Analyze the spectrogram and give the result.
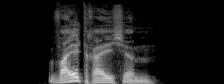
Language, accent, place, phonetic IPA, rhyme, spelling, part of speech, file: German, Germany, Berlin, [ˈvaltˌʁaɪ̯çm̩], -altʁaɪ̯çm̩, waldreichem, adjective, De-waldreichem.ogg
- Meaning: strong dative masculine/neuter singular of waldreich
